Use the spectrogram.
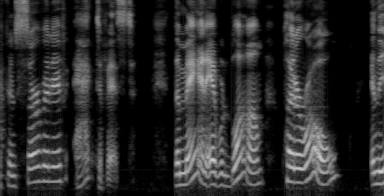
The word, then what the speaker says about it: Blum: a non-profit led by Blum Bloom is pronounced Bloom like you know alleges that the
